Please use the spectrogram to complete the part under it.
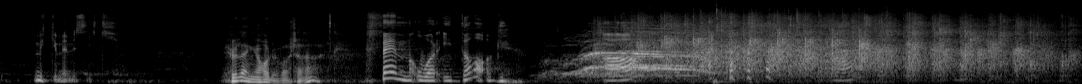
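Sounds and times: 
speech: 0.4 - 1.3, 2.2 - 5.2, 6.1 - 6.5
audience applauding: 5.9 - 10.8.

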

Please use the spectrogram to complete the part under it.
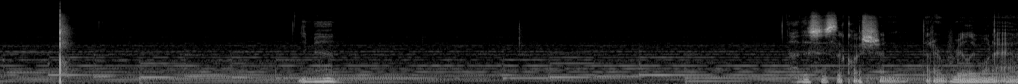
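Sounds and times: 
hand clap: 0.6 - 0.8
speech: 3.0 - 3.5, 8.0 - 10.1.

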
